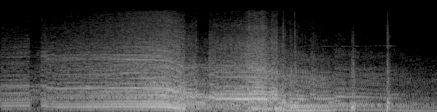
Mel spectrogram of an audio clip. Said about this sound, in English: Out of the final corner comes the speedy BMW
